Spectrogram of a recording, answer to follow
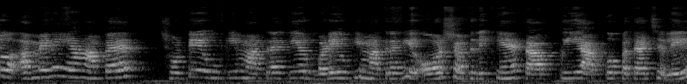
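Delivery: ordinary talk, nothing marked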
